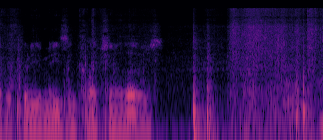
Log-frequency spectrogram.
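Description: Cardboard boxes scrape and thump as they are moved.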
